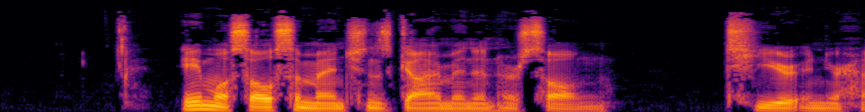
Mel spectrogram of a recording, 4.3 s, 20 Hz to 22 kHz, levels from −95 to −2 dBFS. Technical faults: MP3 compression

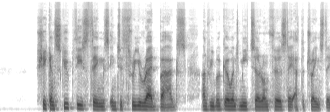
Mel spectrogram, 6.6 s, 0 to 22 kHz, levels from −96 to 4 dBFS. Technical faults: none

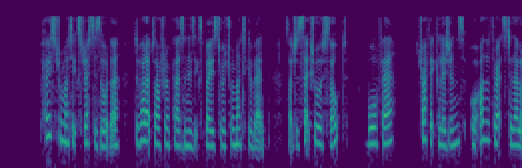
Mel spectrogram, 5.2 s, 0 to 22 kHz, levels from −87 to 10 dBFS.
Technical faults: wrong sample rate

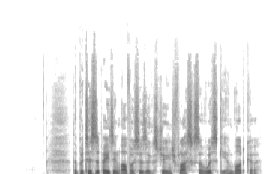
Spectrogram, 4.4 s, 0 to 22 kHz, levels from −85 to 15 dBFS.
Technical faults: drift correction step

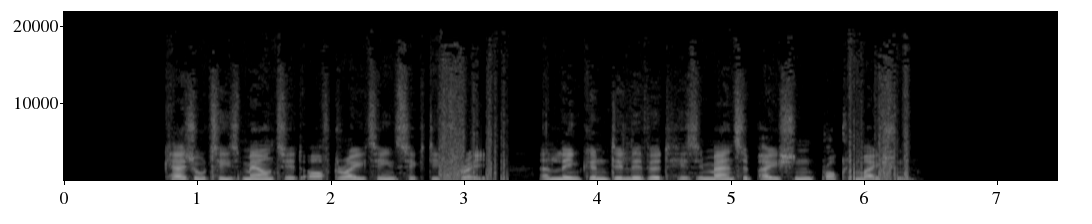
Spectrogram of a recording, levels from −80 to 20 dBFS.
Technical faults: generation loss; loose connector crackle

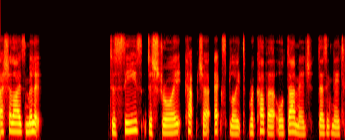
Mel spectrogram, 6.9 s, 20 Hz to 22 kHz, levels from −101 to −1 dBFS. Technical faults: long network dropout

